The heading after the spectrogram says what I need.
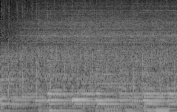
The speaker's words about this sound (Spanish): Denles un fuerte aplauso.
